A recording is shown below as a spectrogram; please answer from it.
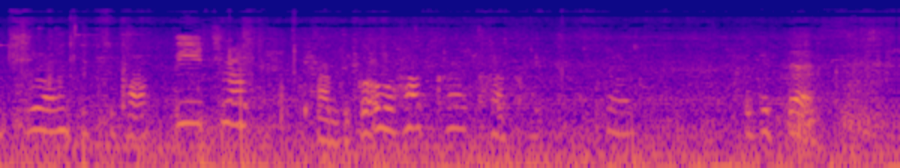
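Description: Quiet, distant chatter of children's voices, in short snatches.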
